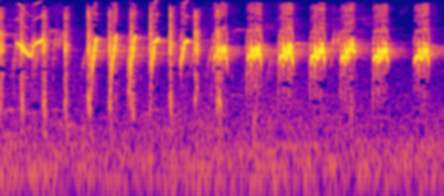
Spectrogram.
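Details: Song of a greater green leafbird, played to provoke other birds; fast chattering phrase of bright chirps and short whistles, settling into evenly spaced squeaky notes about four per second.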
